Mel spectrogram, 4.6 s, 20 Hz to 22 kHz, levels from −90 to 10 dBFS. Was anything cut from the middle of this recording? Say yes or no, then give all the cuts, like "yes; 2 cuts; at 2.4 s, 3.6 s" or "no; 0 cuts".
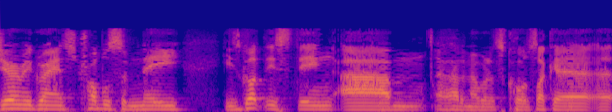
no; 0 cuts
